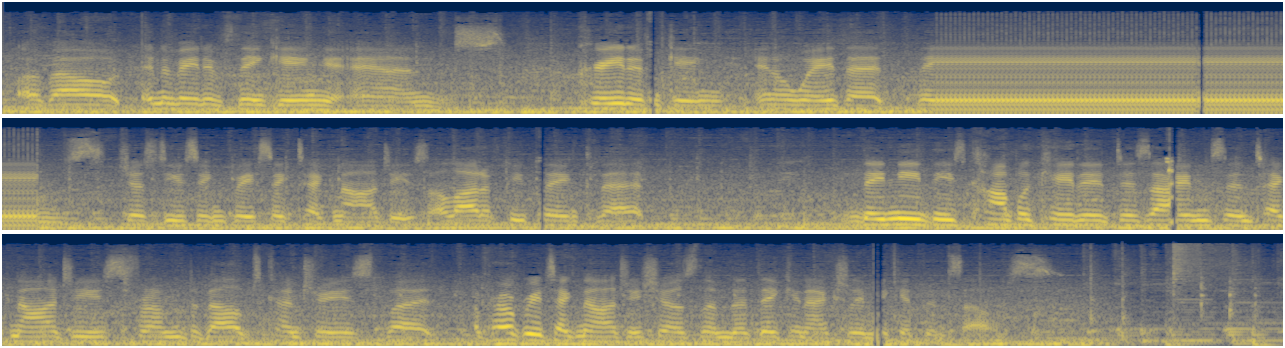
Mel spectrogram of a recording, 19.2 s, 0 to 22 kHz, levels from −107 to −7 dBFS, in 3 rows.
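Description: At 3.20 to 3.27 s there's a quick glitch from damaged data in the compressed stream. Corrupted bytes threw the decoder out of sync, so it hunted for the next frame header. Then from 4.67 to 6.58 s the system hang loop takes over. The computer or driver froze while the hardware kept replaying one 23.2 ms slice, which fits a 1024-sample buffer, about 90 times over. That gives a steady buzz at roughly 43 Hz. A second corrupted-data blip lands inside it at 5.94 to 6.01 s, and the same kind of damage comes back at 9.05 to 9.12, 12.21 to 12.28 and 17.15 to 17.22 s.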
